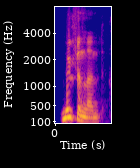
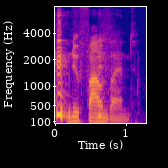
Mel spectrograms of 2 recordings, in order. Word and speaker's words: Newfoundland: Well, it's a state of Canada that I can't pronounce either. Newfoundland. What? Newfoundland. Newfoundland is how I'm pretty sure it's supposed to be pronounced.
